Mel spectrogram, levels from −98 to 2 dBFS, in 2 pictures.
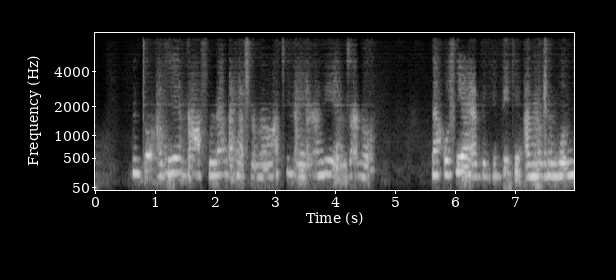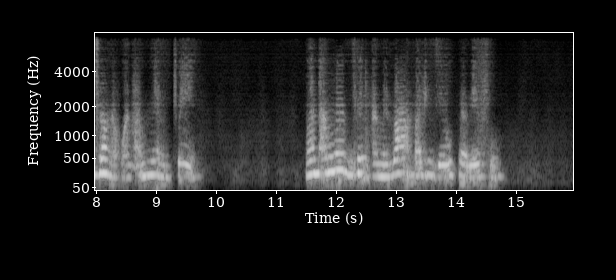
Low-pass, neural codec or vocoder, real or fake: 7.2 kHz; codec, 44.1 kHz, 0.9 kbps, DAC; fake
